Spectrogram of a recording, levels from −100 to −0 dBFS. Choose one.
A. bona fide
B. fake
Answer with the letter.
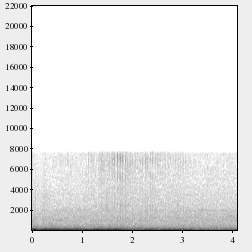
A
